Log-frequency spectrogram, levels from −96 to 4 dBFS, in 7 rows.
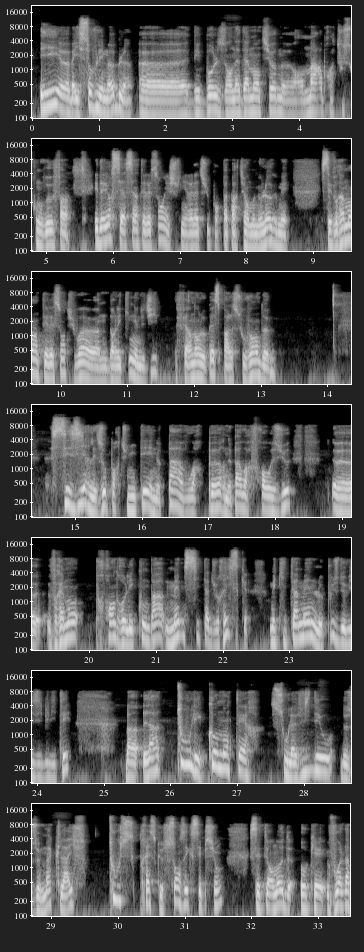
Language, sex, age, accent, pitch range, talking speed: French, male, 20-39, French, 125-155 Hz, 185 wpm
